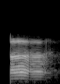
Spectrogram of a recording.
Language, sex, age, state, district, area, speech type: Hindi, male, 60+, Uttar Pradesh, Hardoi, rural, conversation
